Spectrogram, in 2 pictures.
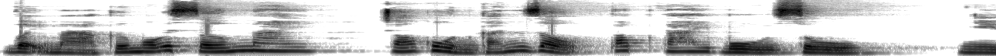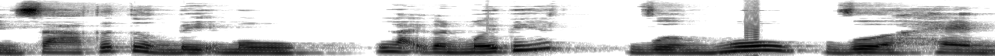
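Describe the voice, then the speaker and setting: A woman voicing a sharp-tongued, scheming young wife who taunts in sing-song rhymes and wails theatrically. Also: on the low side, expressive, a little slow, husky. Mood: mocking.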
